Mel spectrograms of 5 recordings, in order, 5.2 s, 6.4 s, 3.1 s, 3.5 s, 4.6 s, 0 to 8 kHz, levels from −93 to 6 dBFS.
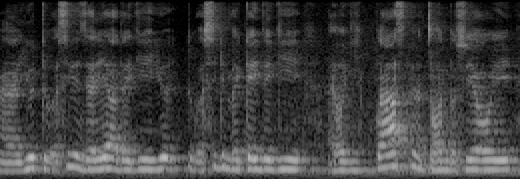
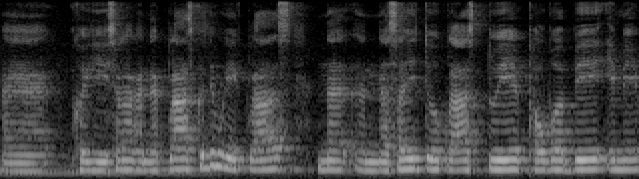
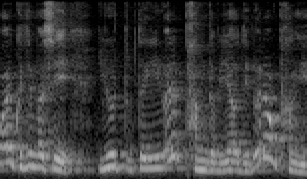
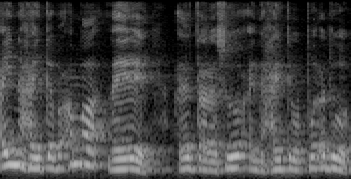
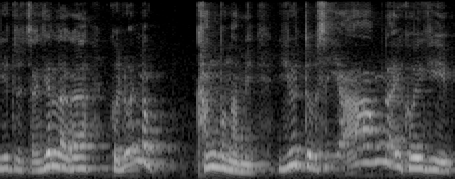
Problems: none marked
